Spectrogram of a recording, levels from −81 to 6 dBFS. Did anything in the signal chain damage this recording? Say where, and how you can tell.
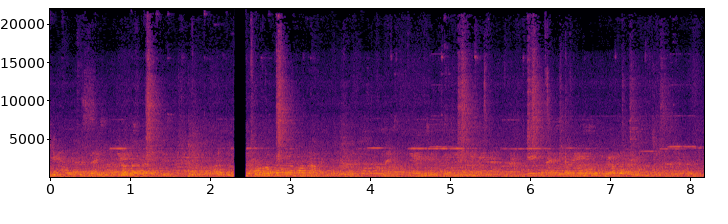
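Yes. The damage sits at the playback stage. At 2.30 s the sound stops dead in mid-flow. Silence follows until 2.45 s, a gap of about 155 ms, and then the everyday sounds resume. This is a playback stall. The player had nothing to send to the output for that stretch. The likely cause is a buffer that ran dry or a player thread that was blocked. Output fell silent until data flowed again.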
